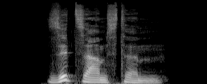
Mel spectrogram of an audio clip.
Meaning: strong dative masculine/neuter singular superlative degree of sittsam
- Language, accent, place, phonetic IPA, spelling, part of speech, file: German, Germany, Berlin, [ˈzɪtzaːmstəm], sittsamstem, adjective, De-sittsamstem.ogg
